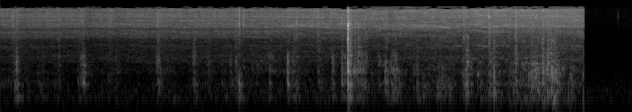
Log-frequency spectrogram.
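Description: Electric-motor-driven LEGO walking machine running: a steady high hiss with irregular small clicks and clatters from its plastic gears and legs, and one sharper click about three and a half seconds in. The sound cuts off suddenly just before the end.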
